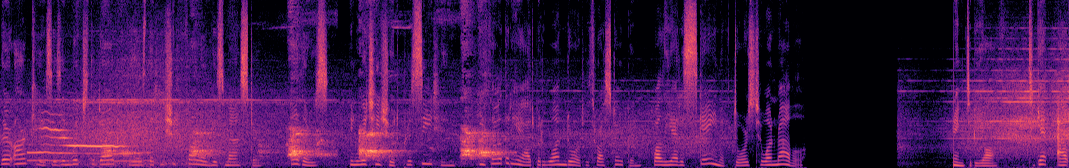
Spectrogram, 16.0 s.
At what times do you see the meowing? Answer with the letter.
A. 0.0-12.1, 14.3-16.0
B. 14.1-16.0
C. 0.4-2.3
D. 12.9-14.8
C.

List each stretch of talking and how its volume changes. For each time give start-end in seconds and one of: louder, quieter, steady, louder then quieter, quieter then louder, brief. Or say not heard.
0.0-12.1 steady
14.3-16.0 brief.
